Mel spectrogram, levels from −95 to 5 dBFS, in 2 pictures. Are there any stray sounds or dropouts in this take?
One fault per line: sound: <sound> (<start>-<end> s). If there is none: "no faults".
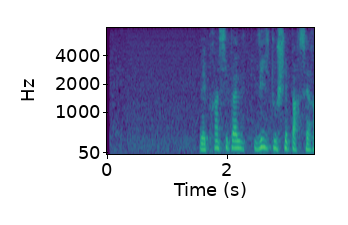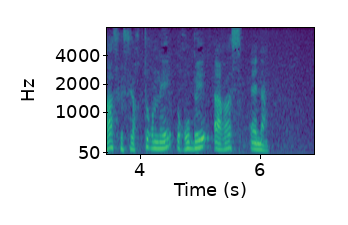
no faults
